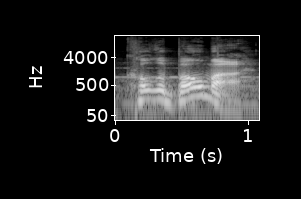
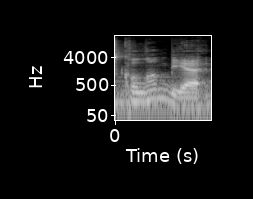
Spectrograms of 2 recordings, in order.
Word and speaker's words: Coloboma: have pointed out that I have been mispronouncing Columbia's name forever. It is Coloboma, which I will now never forget. I actually thought it was Columbia. I thought there was a U in there.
